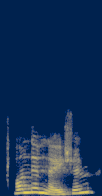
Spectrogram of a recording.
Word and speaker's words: condemnation: So perilous, condemnation, it will help if you hit the first syllable. It will help you kind of flow into that condemnation.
